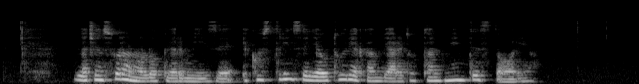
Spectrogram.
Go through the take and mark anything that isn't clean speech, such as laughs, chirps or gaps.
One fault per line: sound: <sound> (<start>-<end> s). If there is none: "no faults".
no faults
